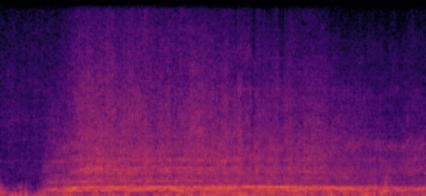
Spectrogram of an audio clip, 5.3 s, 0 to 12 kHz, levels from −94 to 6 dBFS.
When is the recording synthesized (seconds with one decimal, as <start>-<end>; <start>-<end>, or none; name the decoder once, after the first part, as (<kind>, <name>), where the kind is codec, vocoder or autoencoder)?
2.8-3.6 (codec, HILCodec); 4.1-5.3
